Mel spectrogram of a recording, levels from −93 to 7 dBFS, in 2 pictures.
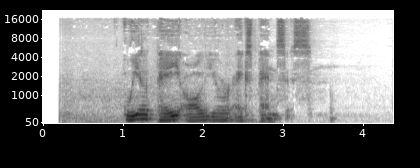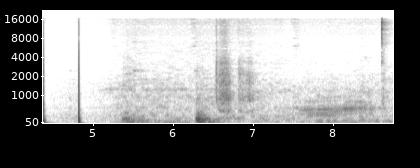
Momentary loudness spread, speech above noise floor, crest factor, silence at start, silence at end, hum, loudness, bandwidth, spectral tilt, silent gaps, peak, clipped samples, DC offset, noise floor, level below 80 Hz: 28 LU; 48 dB; 20 dB; 0.25 s; 0.15 s; none; -18 LUFS; 17 kHz; -5.5 dB/octave; none; -2 dBFS; under 0.1%; under 0.1%; -65 dBFS; -48 dBFS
